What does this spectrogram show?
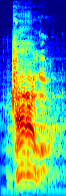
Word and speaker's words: джерело: один чи два звуки джерело тут Дж передається лише одним звуком Дж тому що д ж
